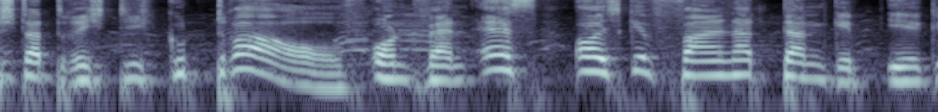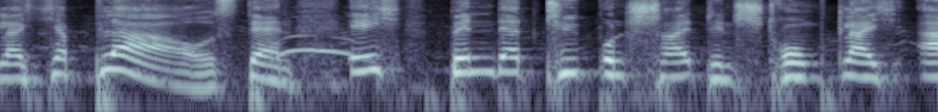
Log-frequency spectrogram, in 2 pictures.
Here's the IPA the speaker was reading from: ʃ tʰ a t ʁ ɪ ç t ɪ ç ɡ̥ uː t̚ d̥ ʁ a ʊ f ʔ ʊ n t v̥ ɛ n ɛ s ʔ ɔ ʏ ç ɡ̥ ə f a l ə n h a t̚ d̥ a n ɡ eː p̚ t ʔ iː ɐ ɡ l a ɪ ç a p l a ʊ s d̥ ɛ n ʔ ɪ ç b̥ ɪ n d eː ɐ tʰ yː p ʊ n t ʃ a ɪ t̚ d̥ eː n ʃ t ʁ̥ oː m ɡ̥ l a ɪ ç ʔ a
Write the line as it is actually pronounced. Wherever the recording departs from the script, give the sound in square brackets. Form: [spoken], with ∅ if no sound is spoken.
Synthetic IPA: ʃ [t] a t ʁ ɪ ç t ɪ ç ɡ̥ uː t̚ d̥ ʁ a ʊ f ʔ ʊ n t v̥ ɛ n ɛ s ʔ ɔ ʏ ç ɡ̥ ə f a l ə n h a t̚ d̥ a n ɡ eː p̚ t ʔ iː ɐ ɡ l a ɪ ç a p l a ʊ s d̥ ɛ n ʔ ɪ ç b̥ ɪ n d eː ɐ tʰ yː p ʊ n t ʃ a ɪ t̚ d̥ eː n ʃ t ʁ̥ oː m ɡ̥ l a ɪ ç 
